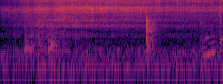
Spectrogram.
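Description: Carrots sizzle in a hot pan with shrimp and spices for kabsa, a steady close frying hiss throughout with a single sharp utensil clink partway and a faint squeak near the end.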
